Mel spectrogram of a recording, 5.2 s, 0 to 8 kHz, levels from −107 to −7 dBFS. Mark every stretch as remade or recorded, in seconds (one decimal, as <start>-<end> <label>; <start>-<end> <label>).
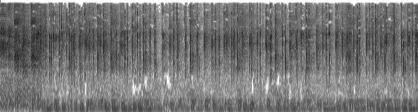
0.0-5.2 recorded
